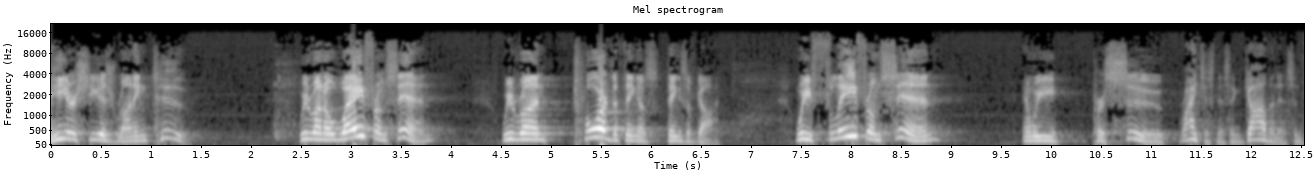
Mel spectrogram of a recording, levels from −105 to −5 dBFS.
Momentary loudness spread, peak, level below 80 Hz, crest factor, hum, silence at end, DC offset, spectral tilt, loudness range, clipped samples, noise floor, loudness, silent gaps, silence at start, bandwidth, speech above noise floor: 20 LU; 0 dBFS; -52 dBFS; 20 dB; none; 0.05 s; under 0.1%; -5 dB/octave; 10 LU; under 0.1%; -61 dBFS; -18 LUFS; none; 0 s; 16 kHz; 42 dB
